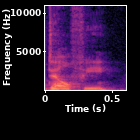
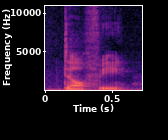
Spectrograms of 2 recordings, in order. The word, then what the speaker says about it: Delphi: I think it'd be Delphi. – Really? – Yeah. – I always have said Delphi. I don't know. – The I is usually pronounced with an E sound. – Oh, okay. – With those languages. So. – Even at the end of a mm-hmm.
